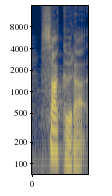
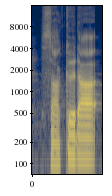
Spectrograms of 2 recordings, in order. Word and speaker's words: Sakura: a child in Japan there is a difference in pitch if you say like Sakura that's the name but Sakura it's the cherry blossom so they are pronounced differently.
